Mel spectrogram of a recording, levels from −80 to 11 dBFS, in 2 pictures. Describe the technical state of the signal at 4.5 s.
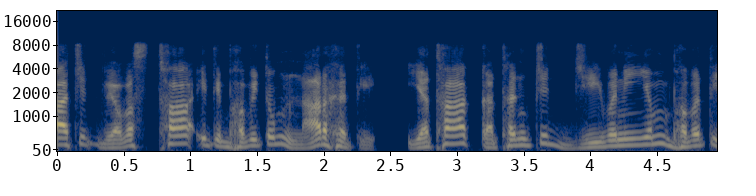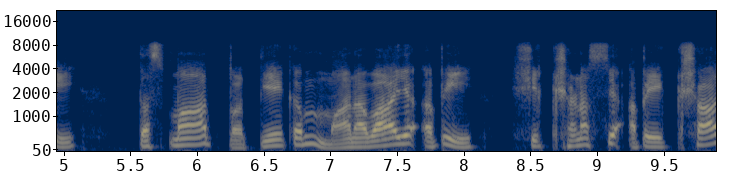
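At 4.5 s the speech carries Opus voice compression, present throughout: at 12 kbps the SILK coder cuts everything above about 8.7 kHz and codes the excitation coarsely, giving a hoarse, slightly robotic edge that plain filtering wouldn't produce.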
